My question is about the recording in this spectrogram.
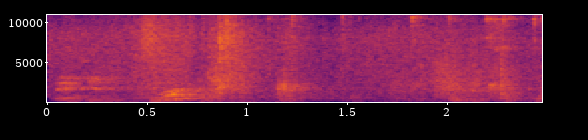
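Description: Indistinct human voice, low in level and not picked up as words, with a rising pitched note about half a second to a second in.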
